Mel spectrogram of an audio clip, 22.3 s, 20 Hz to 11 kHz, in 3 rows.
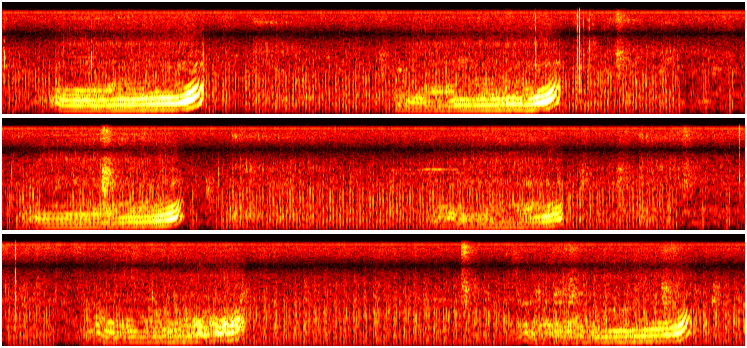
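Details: Boy almost 5 years old with laryngomalacia, asleep at a certain angle: loud, high-pitched crowing on each in-breath, about 16 breaths a minute, inspiratory stridor, now less frequent than before.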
